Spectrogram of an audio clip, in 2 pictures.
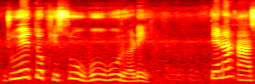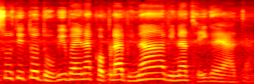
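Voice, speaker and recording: Woman teacher reading a kids story, explains words simply, voice a bit high, faint background noise. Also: expressive, moderate pace, bright, forceful tone. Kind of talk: story reading and lesson for children.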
